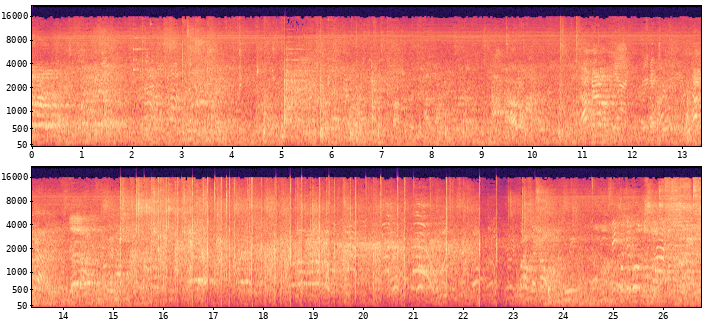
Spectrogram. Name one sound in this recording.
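A crowd of spectators chatters and cheers loudly in a large echoing hall.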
